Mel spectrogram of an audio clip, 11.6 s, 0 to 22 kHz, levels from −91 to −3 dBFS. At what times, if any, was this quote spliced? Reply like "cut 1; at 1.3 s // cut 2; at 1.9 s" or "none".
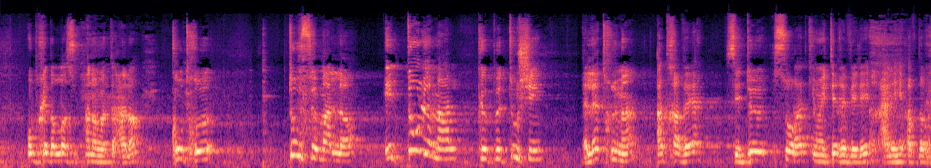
none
